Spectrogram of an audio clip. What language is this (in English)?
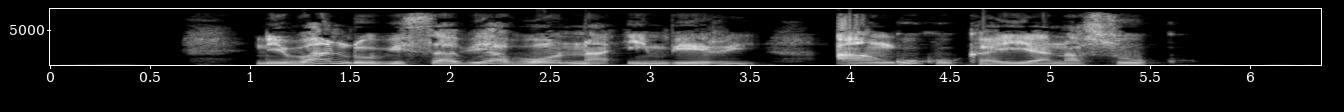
Taita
